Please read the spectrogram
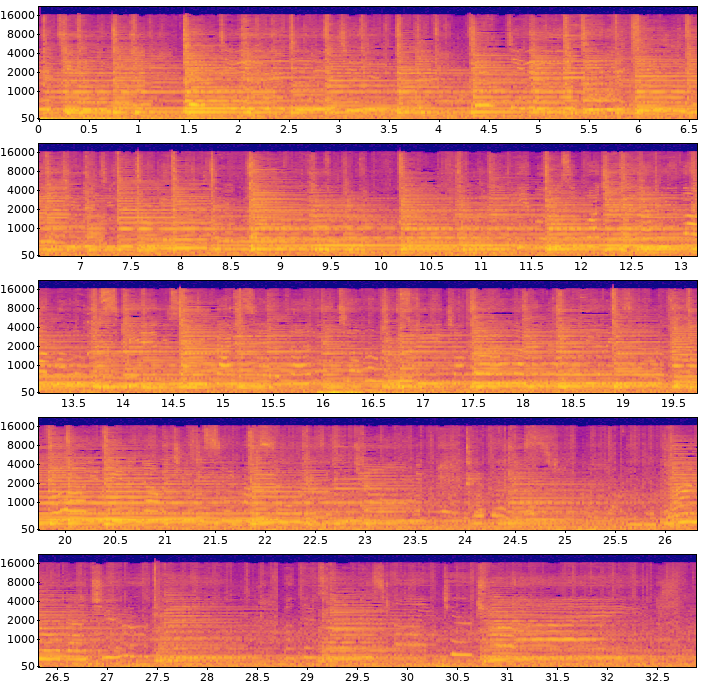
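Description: Acoustic guitar strummed steadily in an instrumental passage of a song, chords ringing between repeated strokes.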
